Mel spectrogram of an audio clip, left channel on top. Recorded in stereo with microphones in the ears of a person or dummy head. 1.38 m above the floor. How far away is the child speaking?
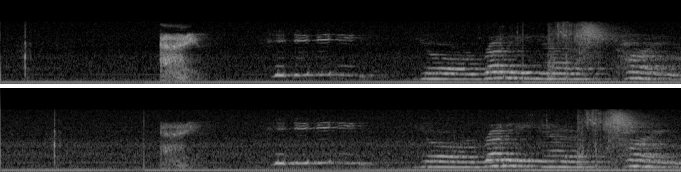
About 0.6 m.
